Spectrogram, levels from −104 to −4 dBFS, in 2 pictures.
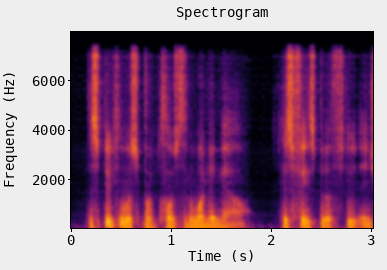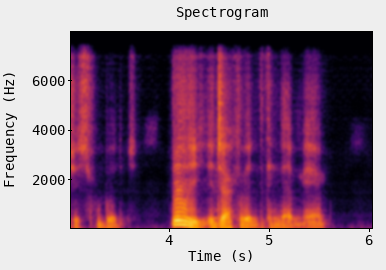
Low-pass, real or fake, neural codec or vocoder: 7.2 kHz; fake; codec, 16 kHz, 0.7 kbps, FocalCodec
